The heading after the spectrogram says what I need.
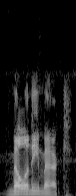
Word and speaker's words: Melanie Mac: I don't know, but Melanie Mac. It's spelled how it sounds, except the Mac is M-A-C. So it's Melanie space M-A-C.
